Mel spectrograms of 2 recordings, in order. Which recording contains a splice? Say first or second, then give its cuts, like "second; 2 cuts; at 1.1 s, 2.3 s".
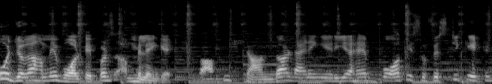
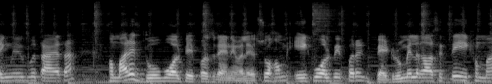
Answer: first; 1 cut; at 1.9 s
